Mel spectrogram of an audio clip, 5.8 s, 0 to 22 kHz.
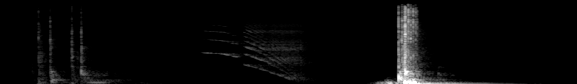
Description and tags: apartment door open squeak slam
An apartment door is opened, it squeaks and it is slammed.
Recorded with the Fostex FR-2LE and the Rode NTG-3.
